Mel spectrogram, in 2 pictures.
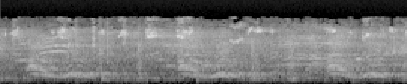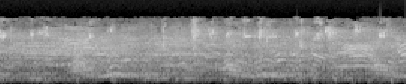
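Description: A basketball being dribbled on a hardwood court, the bounces heard over a steady hum of voices in a large arena.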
